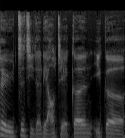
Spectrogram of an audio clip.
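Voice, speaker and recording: Every word comes at a very slow pace. Behind it the background is silent, and the recording is very clean. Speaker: author and Tourette syndrome advocate. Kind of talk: interview.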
